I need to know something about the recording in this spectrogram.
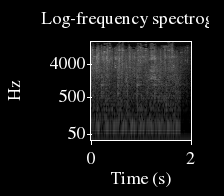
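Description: Footsteps thud on a metal deck.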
